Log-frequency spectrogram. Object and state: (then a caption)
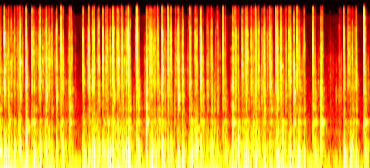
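Plastic keyboard. Fingertips with long light-blue nails type fast on a full-size keyboard with white, blue and yellow plastic keycaps and a blue backlit frame. A rapid, steady stream of bright, sharp plastic key clicks with very short decay fills the clip, broken by a couple of brief pauses.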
